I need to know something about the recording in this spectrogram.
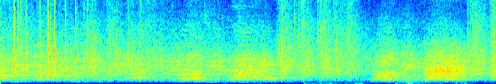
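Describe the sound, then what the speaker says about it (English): Basketball fans cheer in a high school gym during a varsity boys game, loud crowd roars and yells rising in waves with scattered claps and shouts, mixed with nearby chatter. "Good to see Lakota East fans cheering for him"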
